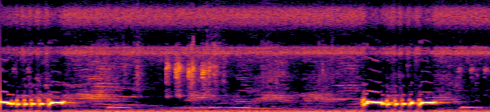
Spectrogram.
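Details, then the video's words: A zebra dove of the silver udanmas line sings two rolling, bubbling coo phrases of fast pulses ending in a longer note, with faint low notes from another bird between. "perkutut/merbok udanmas silver irama merdu spesialis pancingan bikin semua perkutut ikut manggung"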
